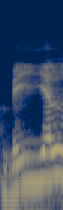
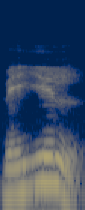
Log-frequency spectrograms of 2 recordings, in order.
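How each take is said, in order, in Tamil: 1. இது 'yal' ஒலியில் முடிகிறது. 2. இது 'yil' ஒலியில் முடிகிறது. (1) "வெய்யல் அப்படின்னு சொல்லக்கூடாது" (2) "வெயில் அப்படின்னு சொல்லணும்"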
